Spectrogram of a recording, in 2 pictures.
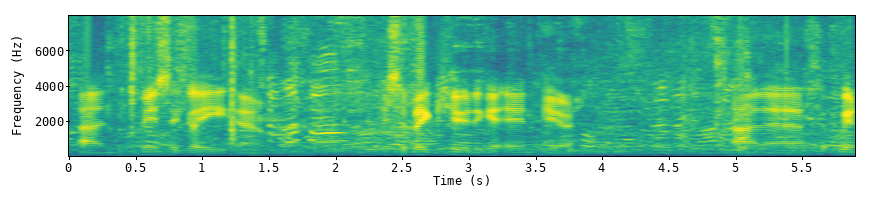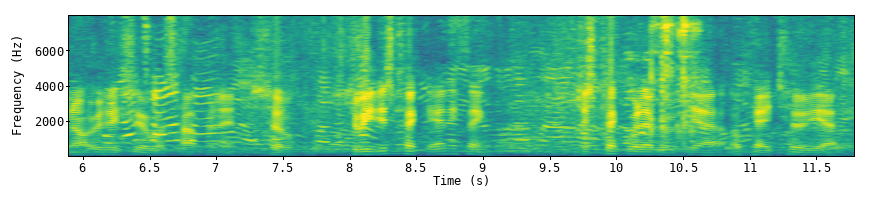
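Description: Over crowd noise in the background, a man speaks at a moderate pace with ordinary pitch variation. The sound is dry with no echo, and he leaves long, frequent pauses. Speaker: travel vlogger. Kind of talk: casual vlog chat. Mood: excited, amused. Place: cafe. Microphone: phone near.

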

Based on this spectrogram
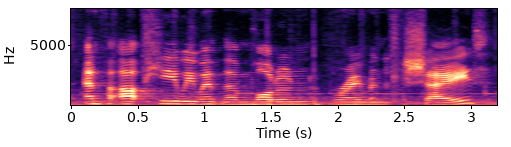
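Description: A woman speaks with clear music in the background. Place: home room.

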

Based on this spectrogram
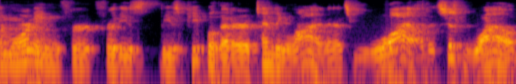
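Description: Over a quiet background, a man talks at a moderate pace with audible room echo. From western Canada. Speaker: online business consultant; hangout host. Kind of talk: group video chat. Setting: video call. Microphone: webcam.

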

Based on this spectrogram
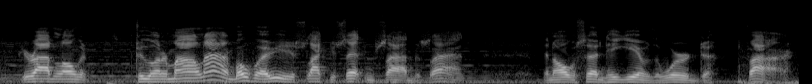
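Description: Faint music plays behind a man with a Southern US accent who talks at a moderate pace with lively intonation. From South Carolina. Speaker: war veteran. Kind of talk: interview answer. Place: studio. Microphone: lapel.

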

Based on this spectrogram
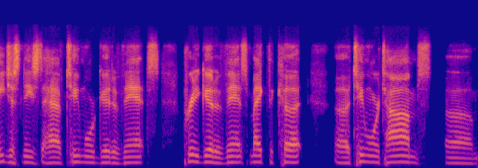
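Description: A man with a medium pitch speaks at a moderate pace in a monotone, flat intonation and a bright, sharp tone. The sound is dry with no echo against a quiet background. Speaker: fishing tournament videographer; podcast guest. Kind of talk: casual podcast chat. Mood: relaxed, analytical. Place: home room. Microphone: headset.

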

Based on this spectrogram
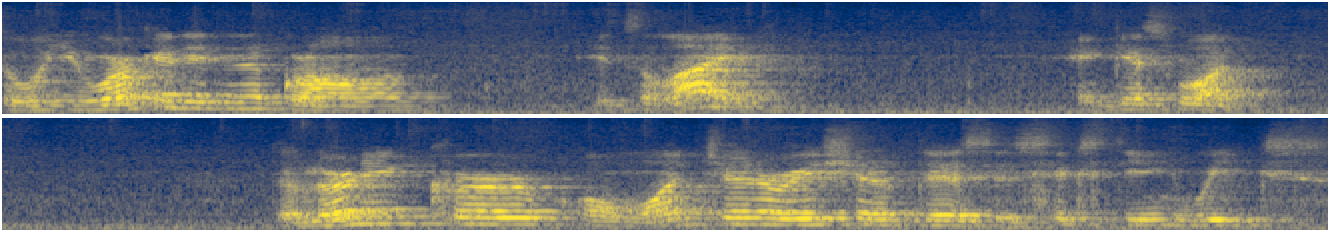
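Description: A high-pitched man at a fairly slow pace with ordinary pitch variation, audible room echo and light background noise. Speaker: presenter. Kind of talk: lecture. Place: hall.

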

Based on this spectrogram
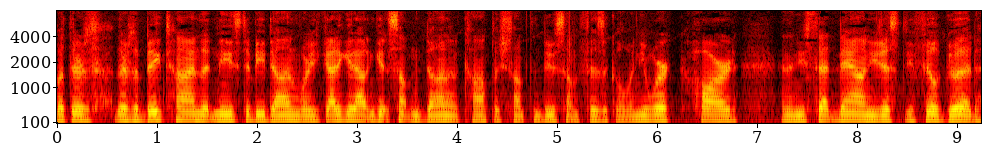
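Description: The speech comes at a very fast pace in a monotone, flat intonation, with a dry sound and no echo. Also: man. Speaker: religious vlogger. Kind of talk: casual vlog chat. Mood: earnest, reflective. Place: garden. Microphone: phone near.

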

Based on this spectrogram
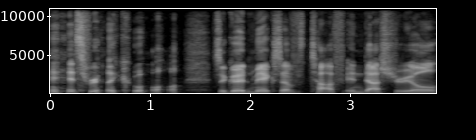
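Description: A quiet background behind a man's speech. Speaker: reaction video host. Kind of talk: casual reaction commentary. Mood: enthusiastic, impressed. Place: home room.

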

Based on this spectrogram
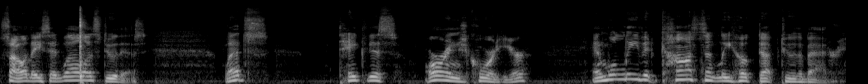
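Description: Swinging very widely in pitch, a man speaks at a fairly slow pace. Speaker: hobbyist explaining radio wiring. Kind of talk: casual tutorial with jokes. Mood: sarcastic, self-mocking humor. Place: home room. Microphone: phone near.

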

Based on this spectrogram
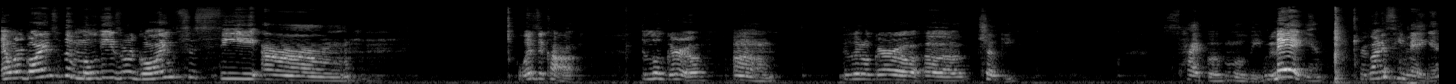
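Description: A woman speaks at a fairly slow pace with very wide pitch swings and long, frequent pauses. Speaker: lifestyle vlogger. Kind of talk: casual vlog chat. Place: home room. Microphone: camera far.

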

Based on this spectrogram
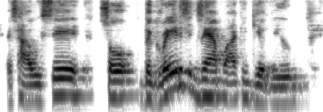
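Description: Over a quiet background, a man speaks in a dark, mellow tone. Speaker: fitness coach leading group call. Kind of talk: motivational talk to group. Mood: upbeat, encouraging. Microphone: video call.

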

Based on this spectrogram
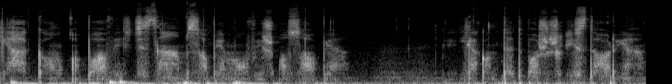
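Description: Very slowly, a woman whispers against noticeable noise in the background. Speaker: ASMR creator. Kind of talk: ASMR card reading. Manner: whispered.

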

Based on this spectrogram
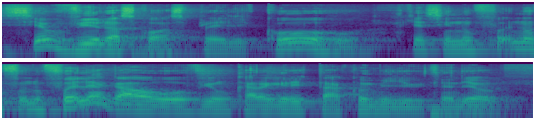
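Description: A man speaks at a very fast pace with hardly any pauses. His fairly low voice has a dark, mellow tone and ordinary pitch variation. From Minas Gerais, Brazil. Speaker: guest, real estate professional; guest. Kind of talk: casual podcast interview. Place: studio. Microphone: studio mic.

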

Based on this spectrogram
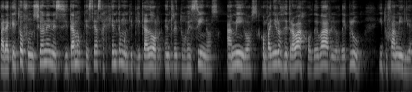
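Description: Hardly pausing, a woman speaks at a moderate pace in a medium-pitched voice with fairly even intonation. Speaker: activist channel presenter. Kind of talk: rally or protest speech, a fiery rallying call to local neighbors. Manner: impassioned, declamatory, firm and resolute; formal and scripted, direct appeals to the audience.

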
